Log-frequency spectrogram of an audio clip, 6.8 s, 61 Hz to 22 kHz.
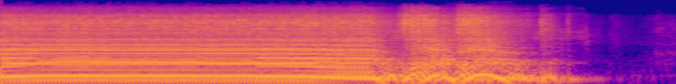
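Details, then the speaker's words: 1972 Honda CB500 Four, first run after carburetor rebuild and tank clean, airbox off: lumpy uneven idle; exhaust temperature check shows cylinder number two dead, traced to a bad spark plug. "that one's totally dead and that one's hot so we got one dead cylinder cylinder number two"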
